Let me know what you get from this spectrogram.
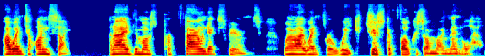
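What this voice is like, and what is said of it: British-sounding accent. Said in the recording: “it's my accent, isn't it? It's what you guys would have sounded like if you didn't chuck us out of the country”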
